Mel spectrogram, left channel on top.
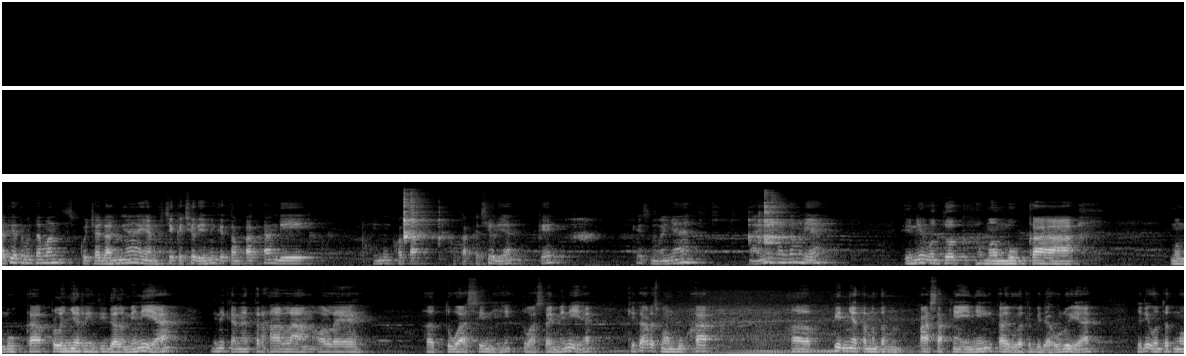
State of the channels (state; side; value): silent; left; digital silence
